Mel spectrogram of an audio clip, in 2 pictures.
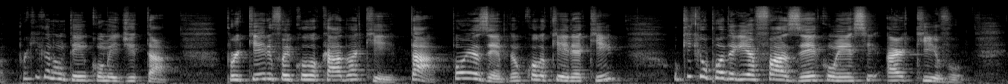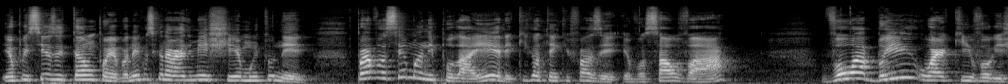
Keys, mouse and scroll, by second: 16.5 ctrl+q.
